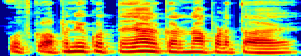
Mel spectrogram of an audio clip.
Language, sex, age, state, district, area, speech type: Hindi, male, 60+, Uttar Pradesh, Azamgarh, urban, spontaneous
